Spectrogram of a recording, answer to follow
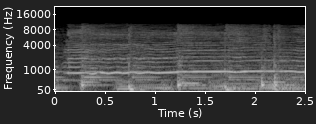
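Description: A female singer holds one long note, wavering slightly at first, over a band with a steady drum beat and guitar.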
